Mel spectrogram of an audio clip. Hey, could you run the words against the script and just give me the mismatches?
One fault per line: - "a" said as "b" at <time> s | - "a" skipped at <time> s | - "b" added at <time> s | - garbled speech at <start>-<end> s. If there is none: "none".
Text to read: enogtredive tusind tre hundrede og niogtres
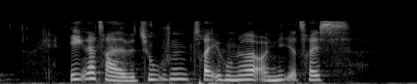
none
